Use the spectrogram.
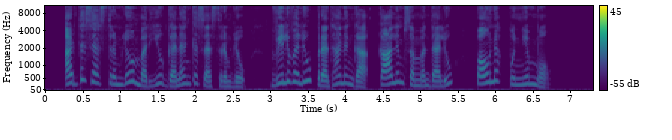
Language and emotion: Telugu, neutral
